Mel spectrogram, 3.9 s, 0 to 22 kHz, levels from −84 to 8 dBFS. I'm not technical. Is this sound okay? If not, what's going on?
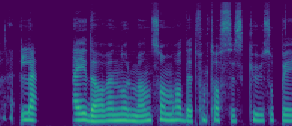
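No. At 0.41 s the speech stops and a call audio freeze sets in, lasting until 0.98 s. The last sound keeps going as a fading buzz or hiss, then goes quiet for about 0.16 s. Speech picks up again with "av en nordmann som", right where it left off. Nothing seems lost. The speech is just pushed later by about half a second. The likely cause is that data was held up on the network and the call ran out of audio to play.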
